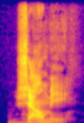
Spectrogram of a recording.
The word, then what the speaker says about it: Xiaomi: just so everyone knows, it's Xiaomi. I'm like Xiaomi. And how do you say it? – Xiaomi.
